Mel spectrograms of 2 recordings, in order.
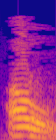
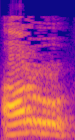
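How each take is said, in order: First: The r is a single light tap. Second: The r is rolled with several taps. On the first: The speaker calls it right. "هكذا مرة واحدة" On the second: The speaker calls it wrong. "خطأ"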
